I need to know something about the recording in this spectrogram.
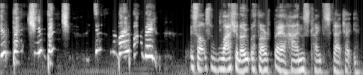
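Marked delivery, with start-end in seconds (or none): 0.0-3.2 raging, very high, shrill, furious screaming. Narrating a scene, voicing a woman who sprayed herself in the eyes: furious screaming. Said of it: "She starts screaming".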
